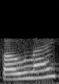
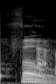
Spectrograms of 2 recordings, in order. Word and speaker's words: Foles: and there's I understand that an Eagles quarterback, I think you pronounced the gentleman's name, so it's Nick, is it Foles or Foley? – Foles. – F-O-L-E-S. – Yep. You said Foles.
